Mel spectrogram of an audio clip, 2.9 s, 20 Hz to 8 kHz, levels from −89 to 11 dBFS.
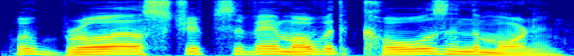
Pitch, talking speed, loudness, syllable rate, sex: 120 Hz, 230 wpm, -16 LUFS, 5.2 syllables/s, male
